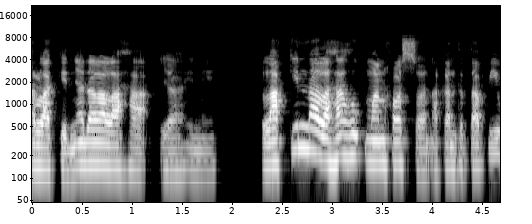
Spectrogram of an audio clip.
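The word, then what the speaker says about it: لكنّ: Nah, ingat kajian lakinna yang kemarin, karena ini hukman khosson di fathah, berarti ini cara bacanya lakinna, bukan lakin ya.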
